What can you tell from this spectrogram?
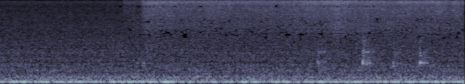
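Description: Capsicum and corn kernels sizzling in butter in a hot frying pan, the sizzle jumping up about two seconds in as they are tipped in, with a few light taps of a spatula against the plate near the end.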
